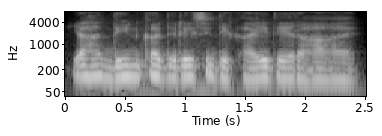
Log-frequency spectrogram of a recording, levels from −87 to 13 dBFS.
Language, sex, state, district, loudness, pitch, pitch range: Hindi, male, Jharkhand, Ranchi, -16 LUFS, 125 Hz, 115-130 Hz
